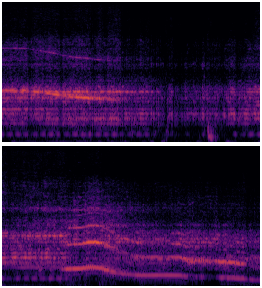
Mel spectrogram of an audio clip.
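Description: Electronic synthesizer tones drone and slowly glide in pitch.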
